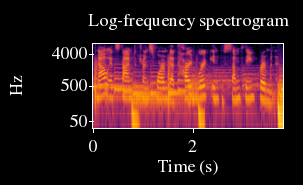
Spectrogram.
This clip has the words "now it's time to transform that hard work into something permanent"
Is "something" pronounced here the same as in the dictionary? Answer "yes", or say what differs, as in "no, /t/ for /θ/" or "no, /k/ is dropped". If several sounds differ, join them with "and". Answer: yes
